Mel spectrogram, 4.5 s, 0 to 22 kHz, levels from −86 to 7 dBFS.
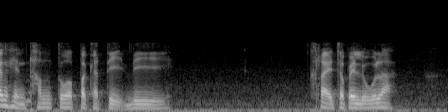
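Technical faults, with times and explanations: Throughout, aliasing: sibilants turn gritty as content above 5.5 kHz folds back down, which points to downsampling to 11 kHz without a low-pass filter.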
